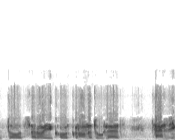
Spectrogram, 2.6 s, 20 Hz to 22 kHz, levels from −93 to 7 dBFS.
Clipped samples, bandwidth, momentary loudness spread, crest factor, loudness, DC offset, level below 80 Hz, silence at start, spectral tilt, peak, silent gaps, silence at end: under 0.1%; 11 kHz; 9 LU; 20 dB; -24 LUFS; under 0.1%; -76 dBFS; 0.1 s; 1.5 dB/octave; -6 dBFS; none; 0 s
